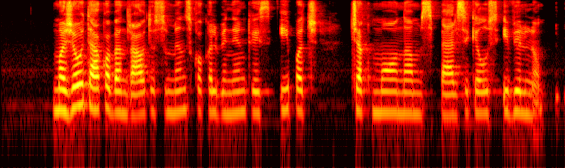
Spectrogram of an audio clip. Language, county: Lithuanian, Klaipėda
